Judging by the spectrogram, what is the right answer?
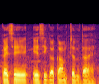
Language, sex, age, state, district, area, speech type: Urdu, male, 18-30, Bihar, Purnia, rural, spontaneous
